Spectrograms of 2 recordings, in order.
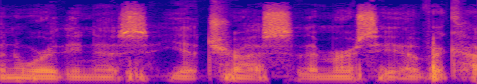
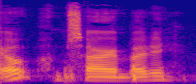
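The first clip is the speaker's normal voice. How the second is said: higher, lightly comic apology; apologetic; 6 semitones higher, 4 dB louder, faster than usual. Pretend. Speaker imagining apologizing to his wrestling opponent, apologetic. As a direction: blurt a casual mock apology. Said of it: "I'd probably say".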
